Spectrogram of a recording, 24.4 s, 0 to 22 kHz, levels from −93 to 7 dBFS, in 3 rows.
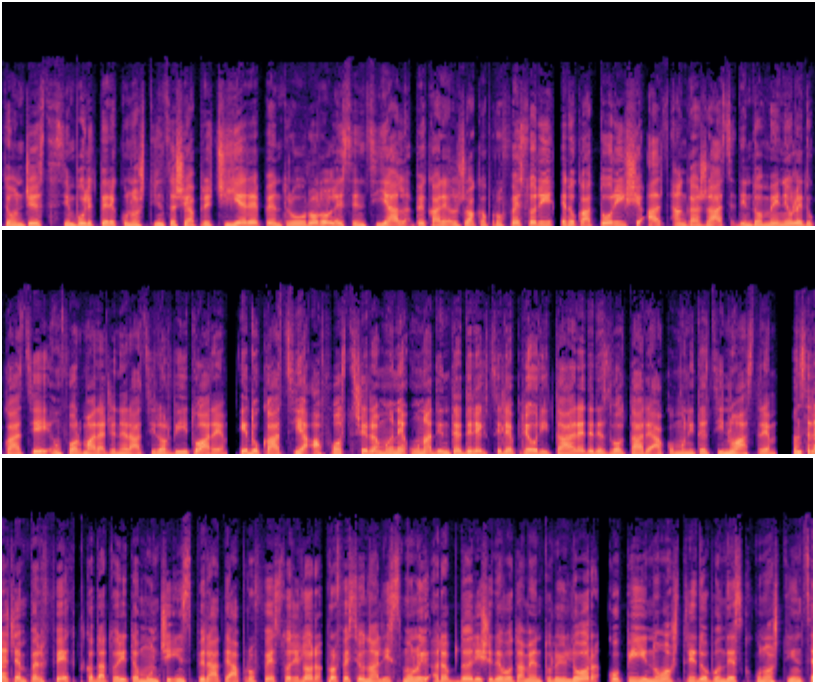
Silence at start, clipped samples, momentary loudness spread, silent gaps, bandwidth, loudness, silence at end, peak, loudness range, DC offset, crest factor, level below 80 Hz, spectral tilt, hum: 0 s; under 0.1%; 4 LU; 5.53-5.57 s, 10.39-10.46 s, 15.88-16.01 s, 22.24-22.30 s; 16 kHz; -16 LUFS; 0 s; 0 dBFS; 1 LU; under 0.1%; 16 dB; -54 dBFS; -4 dB/octave; none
